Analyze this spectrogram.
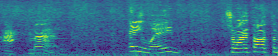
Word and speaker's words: Ahmad: It's A-H-M-A-D, Ahmed. But my mother spelled it with an extra A, so it's Ahmad, not Ahmed.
